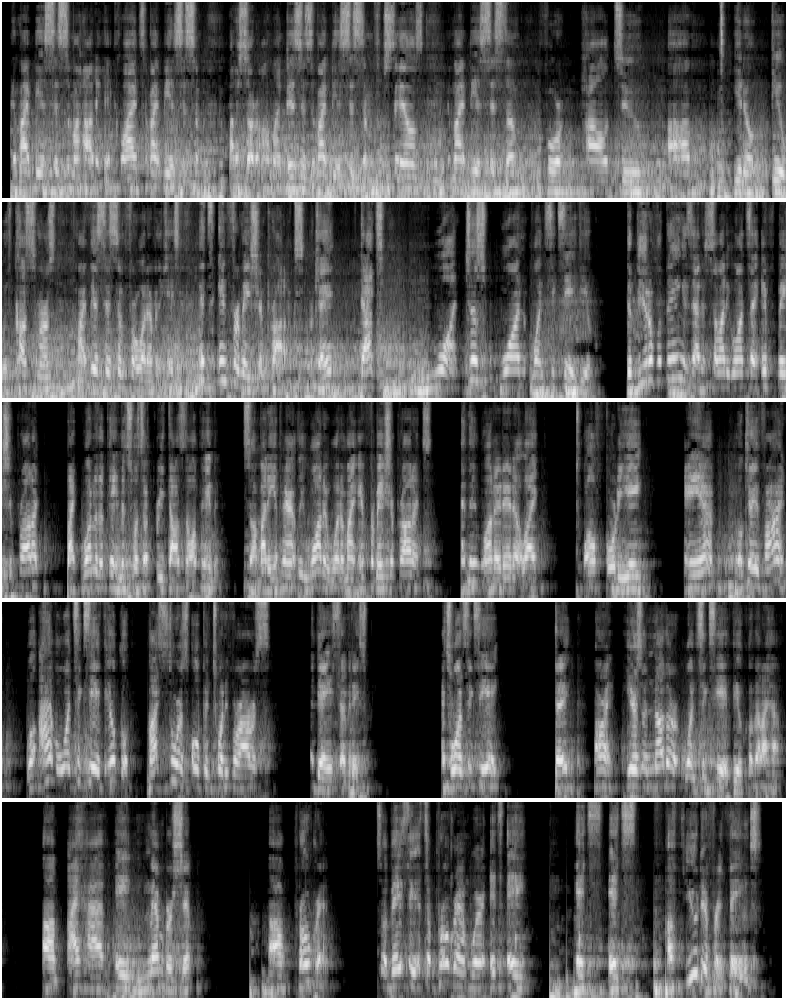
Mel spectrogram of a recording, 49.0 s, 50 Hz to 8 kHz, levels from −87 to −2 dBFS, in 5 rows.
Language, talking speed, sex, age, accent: English, 180 wpm, male, 30-49, American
